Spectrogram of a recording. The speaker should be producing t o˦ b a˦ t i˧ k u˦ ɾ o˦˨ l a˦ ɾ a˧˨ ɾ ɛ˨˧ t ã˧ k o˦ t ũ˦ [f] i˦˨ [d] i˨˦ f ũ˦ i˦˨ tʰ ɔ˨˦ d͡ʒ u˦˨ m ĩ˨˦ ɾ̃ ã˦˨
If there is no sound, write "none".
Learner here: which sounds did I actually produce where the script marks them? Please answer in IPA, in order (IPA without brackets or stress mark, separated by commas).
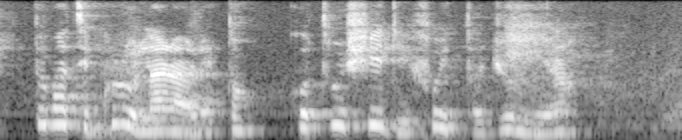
ʃ, d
